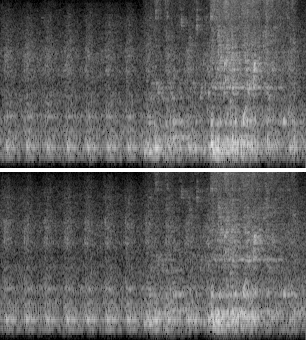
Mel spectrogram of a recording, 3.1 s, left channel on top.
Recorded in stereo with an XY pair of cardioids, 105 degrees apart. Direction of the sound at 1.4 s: 30° left.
